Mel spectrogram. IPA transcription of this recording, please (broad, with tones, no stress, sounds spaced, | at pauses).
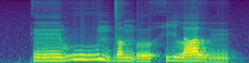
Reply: k ẽː˧ β uː˦˥ n d ɐ˦˥ ŋ ɵː˧ h i˦˥ l a˦˥ l ẽ˩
